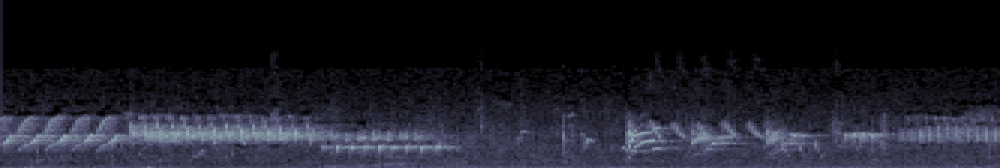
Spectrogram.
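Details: Canary singing a song aimed at prompting females to breed: rapid high trills and a lower rattling phrase, then a quieter section of scattered sharp chirps and short trills.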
